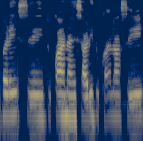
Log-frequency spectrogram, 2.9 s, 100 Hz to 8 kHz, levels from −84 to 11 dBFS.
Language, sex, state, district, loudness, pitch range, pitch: Halbi, female, Chhattisgarh, Bastar, -23 LUFS, 210-225 Hz, 215 Hz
